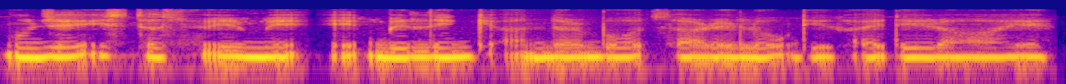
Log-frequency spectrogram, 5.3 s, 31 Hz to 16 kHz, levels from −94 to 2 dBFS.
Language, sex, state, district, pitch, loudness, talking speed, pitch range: Hindi, female, Arunachal Pradesh, Papum Pare, 235 Hz, -13 LUFS, 170 wpm, 230-240 Hz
